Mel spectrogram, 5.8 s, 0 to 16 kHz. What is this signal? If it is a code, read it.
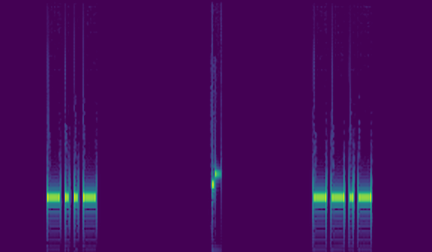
Morse code, heard as a keyed tone, about 20 wpm, 700 Hz. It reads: X Q
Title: Single Letters - Phonetic Pronunciation 20wpm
